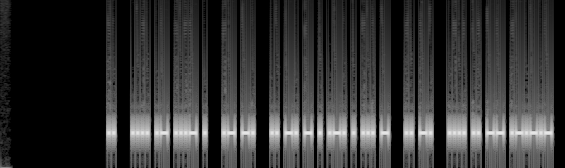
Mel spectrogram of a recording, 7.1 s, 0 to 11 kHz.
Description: Morse code, heard as a keyed tone, about 40 wpm, 700 Hz. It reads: I HAVE AN INTEREST IN HIM.
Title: Sentences from Top 1000 Words - Review Part 2 - 40wpm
